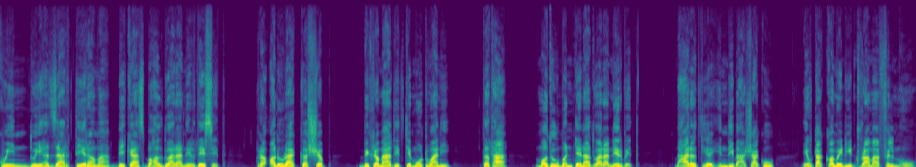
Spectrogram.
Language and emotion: Nepali, neutral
